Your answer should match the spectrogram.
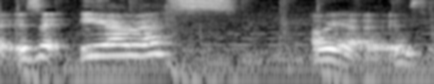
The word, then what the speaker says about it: EOS: Is it EOS? Oh yeah, it is EOS.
